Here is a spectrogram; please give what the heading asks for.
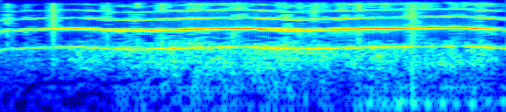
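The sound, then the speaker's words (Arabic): A police car siren sounds loudly for the whole clip as a sustained tone with stacked harmonics, wavering slightly in pitch without a break. “ايه ده بوليس باين كده.”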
